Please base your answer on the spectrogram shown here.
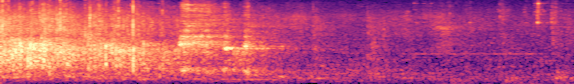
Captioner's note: applause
